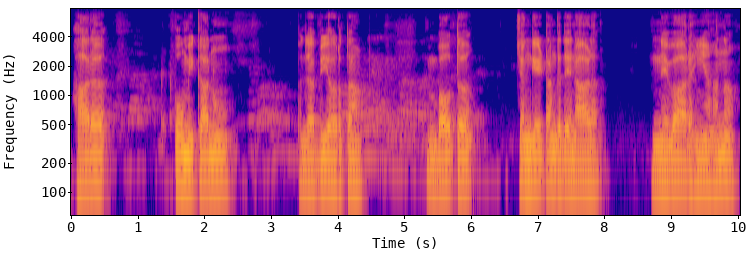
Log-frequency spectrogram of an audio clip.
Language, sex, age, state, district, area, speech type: Punjabi, male, 30-45, Punjab, Jalandhar, urban, spontaneous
